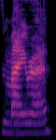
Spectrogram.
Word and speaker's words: Myra: How do you say your name? It's Myra. Oh, Or Myra, Mira.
